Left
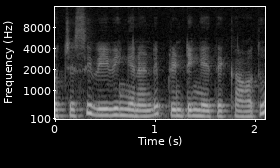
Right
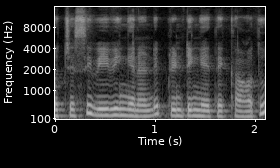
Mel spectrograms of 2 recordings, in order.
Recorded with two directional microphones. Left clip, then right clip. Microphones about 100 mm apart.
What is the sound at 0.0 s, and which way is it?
A woman's voice, 15° right (ahead or behind).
